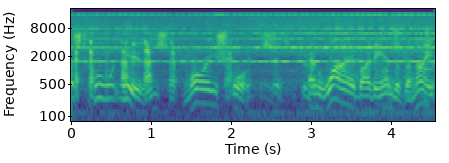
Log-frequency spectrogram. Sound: laughing

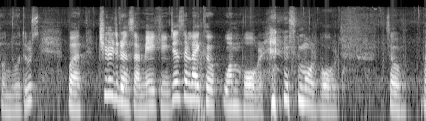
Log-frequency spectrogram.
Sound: laughs

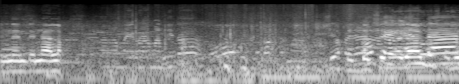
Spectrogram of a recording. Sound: people conversing

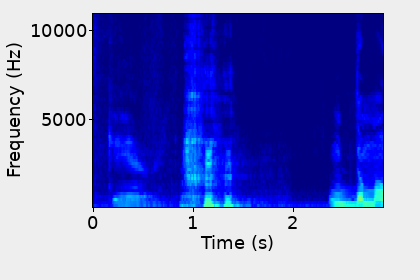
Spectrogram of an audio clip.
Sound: laughs

